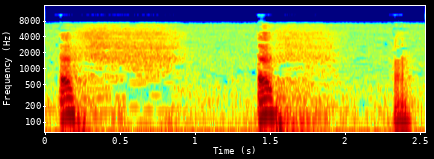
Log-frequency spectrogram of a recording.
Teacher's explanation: فالفاء تخرج من باطن الشفة السفلى لا من ظاهرها، يعني يعني المخرج الصحيح أن نقول أف أف، نضع أطراف الأسنان العليا المشرفة يعني العليا، لأن الإنسان عندما يشرف يشرف من عل ولا يشرف من سفل، يضع أطراف الثنايا المشرفة يعني العليا على باطن الشفة السفلى مو على ظاهر، يعني أف أف هكذا غلط، إذا الإنسان وضع أطراف الثنيتين العليين على ظاهر الشفة غلط، أف ده يكون على باطن الشفة، أف أف. · والفاء تخرج من باطن الشفة السفلى مع أطراف الثنايا المشرفة أي العليا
